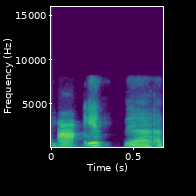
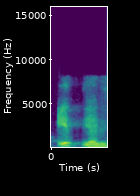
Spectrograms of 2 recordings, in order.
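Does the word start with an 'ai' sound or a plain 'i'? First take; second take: ai sound; plain i. First: The word begins with an 'ai' diphthong. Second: The word begins with a plain 'i' vowel. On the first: The speaker calls it wrong. "di sini aitnya nggak dibaca" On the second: The speaker calls it right. "langsung it ya"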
